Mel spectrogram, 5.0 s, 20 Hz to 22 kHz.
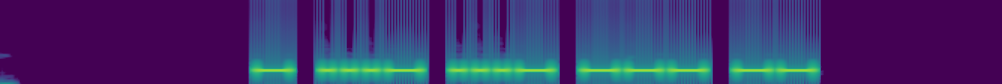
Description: Morse code, heard as a keyed tone, about 22 wpm, 700 Hz. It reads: TVVOM
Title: Code Groups - 5 Letters - 22wpm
